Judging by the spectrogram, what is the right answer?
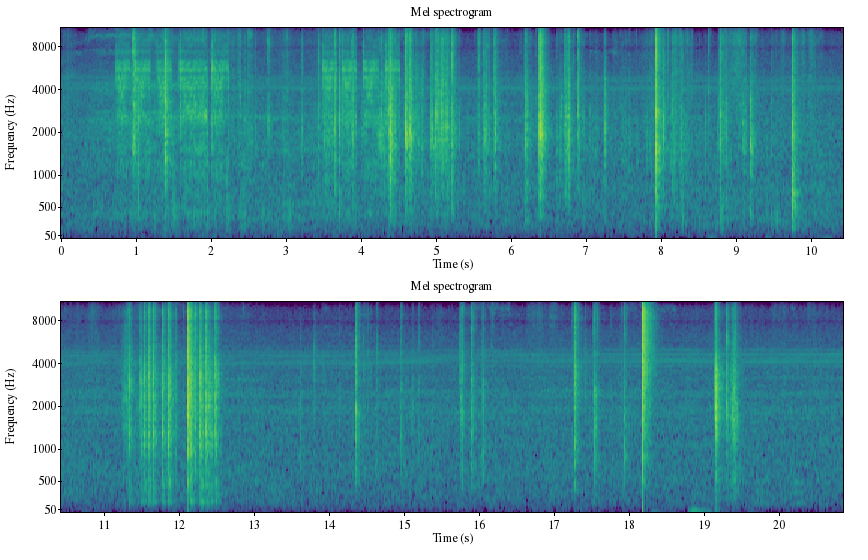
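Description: Hands handling a phone and plastic phone cases on a desk: scattered clicks, taps and short stretches of rustling, busiest in the first half, with a few single sharp clicks near the end.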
